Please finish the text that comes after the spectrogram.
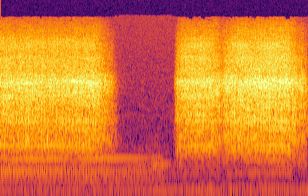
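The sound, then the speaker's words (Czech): A malfunctioning electric shaver buzzes loudly, cuts out for about half a second, then sputters back to a steady whir, as if struggling. No one speaks. “Zlobí mě holicí strojek.”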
